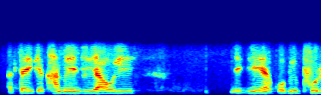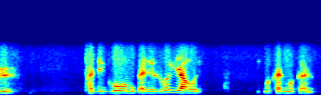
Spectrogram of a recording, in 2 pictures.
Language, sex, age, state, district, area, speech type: Manipuri, female, 60+, Manipur, Imphal East, rural, conversation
